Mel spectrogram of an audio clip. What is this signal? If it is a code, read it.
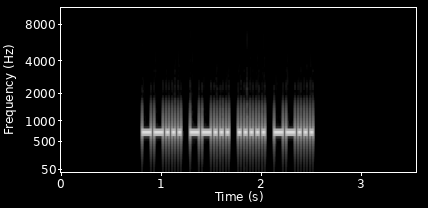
Morse code, heard as a keyed tone, about 40 wpm, 700 Hz. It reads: 7757
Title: Numbers - 4-Digit 40wpm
